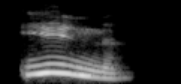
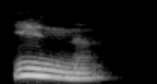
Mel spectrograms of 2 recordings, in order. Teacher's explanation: la forma en la que yo voy a decir que eso está en femenino es quitándole la nasalización.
